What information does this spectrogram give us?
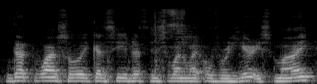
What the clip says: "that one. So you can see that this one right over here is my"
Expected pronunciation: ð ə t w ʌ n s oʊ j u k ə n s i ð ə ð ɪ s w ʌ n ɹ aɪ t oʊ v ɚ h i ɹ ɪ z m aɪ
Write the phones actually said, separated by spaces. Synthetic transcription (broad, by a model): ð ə t w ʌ n s oʊ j k ə n s i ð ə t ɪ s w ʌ n w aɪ t oʊ v ɚ h i ɹ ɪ s m aɪ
